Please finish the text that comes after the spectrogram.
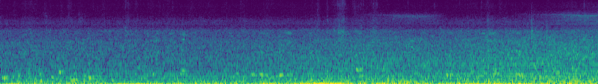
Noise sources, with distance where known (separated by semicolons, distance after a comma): engine of unclear size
